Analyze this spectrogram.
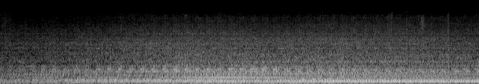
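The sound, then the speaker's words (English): A boat's motor engine drones steadily as the boat departs, lines being taken in, heading out into Tralee Bay. Its low hum builds slightly in loudness and holds a constant rumble throughout, with no voices. “And just ripping off the boat there now”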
